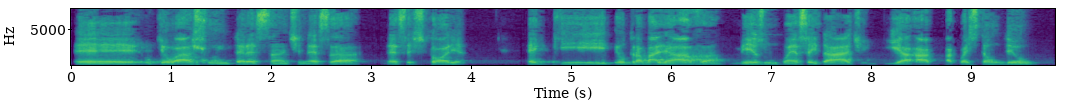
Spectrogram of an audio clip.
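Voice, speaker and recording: A guest pastor in his forties tells his life story on a live stream, his fairly high, gravelly, darkish voice halting through fillers, repetitions and restarts. He seems a bit distant from the mic in a room with a long reverb tail, over a faint hiss.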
